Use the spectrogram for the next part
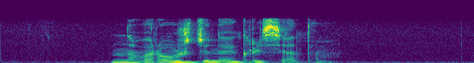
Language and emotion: Russian, neutral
